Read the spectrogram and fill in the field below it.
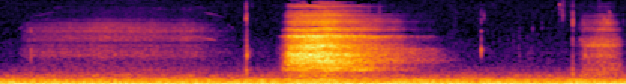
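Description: Slow, deep breaths during a back care exercise class, a long hissing exhale through the mouth followed by quieter airy breaths, close and steady over a low constant room hum with no talking.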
